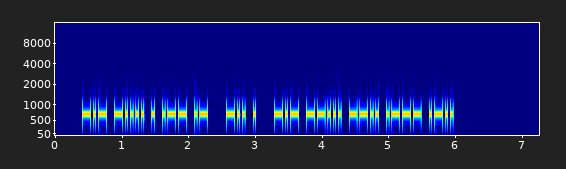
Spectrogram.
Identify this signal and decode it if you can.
Morse code, heard as a keyed tone, about 32 wpm, 700 Hz. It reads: K6EWA DE K7ZJL
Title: USA Callsign DE Callsign - 5 Characters - 30wpm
